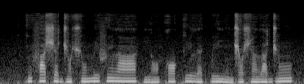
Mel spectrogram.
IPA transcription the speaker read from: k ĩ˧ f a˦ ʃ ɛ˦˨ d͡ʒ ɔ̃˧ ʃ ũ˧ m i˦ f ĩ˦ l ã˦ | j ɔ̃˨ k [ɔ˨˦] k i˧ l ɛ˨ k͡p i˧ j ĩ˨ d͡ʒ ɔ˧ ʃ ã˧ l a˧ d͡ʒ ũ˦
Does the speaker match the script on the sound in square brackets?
no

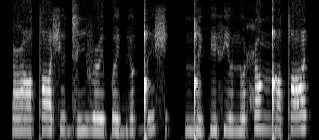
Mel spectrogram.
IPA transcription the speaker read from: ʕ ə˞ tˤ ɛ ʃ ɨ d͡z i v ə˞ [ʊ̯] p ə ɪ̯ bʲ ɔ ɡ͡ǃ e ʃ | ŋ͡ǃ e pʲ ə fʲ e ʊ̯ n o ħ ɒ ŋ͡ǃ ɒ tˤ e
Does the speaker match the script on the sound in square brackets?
no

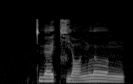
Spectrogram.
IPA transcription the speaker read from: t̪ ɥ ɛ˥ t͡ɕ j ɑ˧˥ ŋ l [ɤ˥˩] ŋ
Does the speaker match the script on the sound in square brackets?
yes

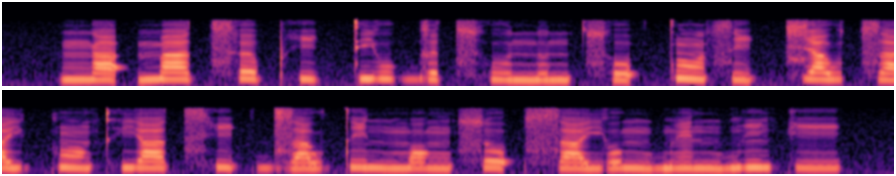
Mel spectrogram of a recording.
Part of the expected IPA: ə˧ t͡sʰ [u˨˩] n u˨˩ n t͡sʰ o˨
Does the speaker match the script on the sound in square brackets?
yes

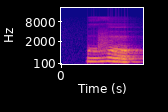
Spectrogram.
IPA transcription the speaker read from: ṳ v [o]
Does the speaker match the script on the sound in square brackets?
yes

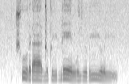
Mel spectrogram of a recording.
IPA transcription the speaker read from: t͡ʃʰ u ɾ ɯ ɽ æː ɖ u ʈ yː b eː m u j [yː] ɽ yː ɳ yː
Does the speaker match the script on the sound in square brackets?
yes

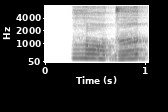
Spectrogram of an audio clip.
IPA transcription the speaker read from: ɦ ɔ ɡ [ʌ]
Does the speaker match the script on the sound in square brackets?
yes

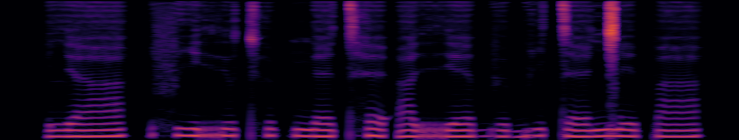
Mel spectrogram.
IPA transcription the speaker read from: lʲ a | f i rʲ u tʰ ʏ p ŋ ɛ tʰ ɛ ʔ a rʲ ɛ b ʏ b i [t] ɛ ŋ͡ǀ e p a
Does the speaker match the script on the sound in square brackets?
yes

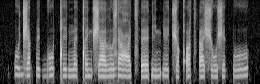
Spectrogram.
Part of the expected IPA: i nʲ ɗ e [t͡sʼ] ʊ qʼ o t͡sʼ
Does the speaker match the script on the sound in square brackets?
no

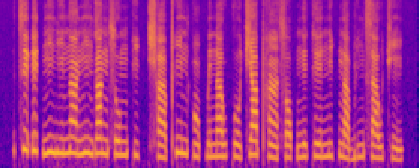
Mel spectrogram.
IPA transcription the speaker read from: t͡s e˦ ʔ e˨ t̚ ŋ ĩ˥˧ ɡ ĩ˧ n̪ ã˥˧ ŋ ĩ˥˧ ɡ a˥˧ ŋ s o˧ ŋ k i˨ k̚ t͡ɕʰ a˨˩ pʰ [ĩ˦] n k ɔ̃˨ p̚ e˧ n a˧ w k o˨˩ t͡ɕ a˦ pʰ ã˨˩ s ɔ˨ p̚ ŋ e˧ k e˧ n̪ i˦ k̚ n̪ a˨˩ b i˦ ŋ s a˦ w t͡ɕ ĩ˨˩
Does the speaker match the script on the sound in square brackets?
no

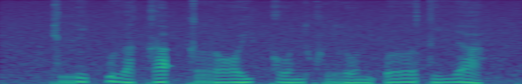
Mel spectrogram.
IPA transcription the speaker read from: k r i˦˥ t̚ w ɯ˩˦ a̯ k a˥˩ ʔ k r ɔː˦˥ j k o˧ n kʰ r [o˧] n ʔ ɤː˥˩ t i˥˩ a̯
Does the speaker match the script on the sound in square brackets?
yes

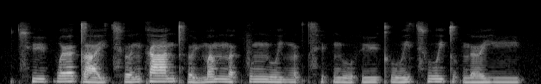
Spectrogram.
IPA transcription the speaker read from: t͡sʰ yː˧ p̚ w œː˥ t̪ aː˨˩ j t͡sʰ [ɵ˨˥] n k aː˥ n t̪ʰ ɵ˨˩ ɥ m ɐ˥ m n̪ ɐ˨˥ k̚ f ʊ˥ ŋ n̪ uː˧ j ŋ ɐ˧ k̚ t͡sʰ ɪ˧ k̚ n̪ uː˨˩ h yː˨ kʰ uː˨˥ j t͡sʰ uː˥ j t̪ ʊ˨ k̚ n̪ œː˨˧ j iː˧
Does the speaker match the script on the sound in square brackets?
yes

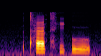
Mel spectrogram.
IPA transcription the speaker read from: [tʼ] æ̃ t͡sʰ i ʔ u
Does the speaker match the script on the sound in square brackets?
no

